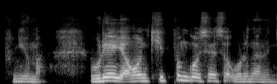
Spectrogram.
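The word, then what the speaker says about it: πνεῦμα: 자, 두 번째 예배는 영으로 드려야 하는데 여기서 말하는 영은 뉴마, 푸뉴마라고 하는데 뉴마, 피가 보통 잘 미국 영어에서는 묵음인데 어, 히브리어에서는 푸뉴마라고 합니다. 푸뉴마.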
